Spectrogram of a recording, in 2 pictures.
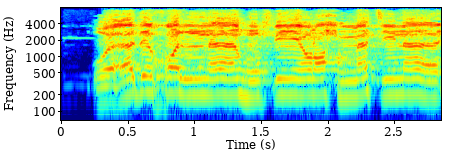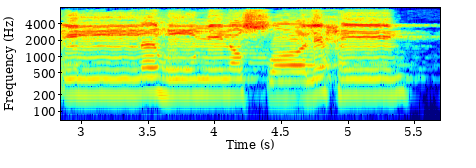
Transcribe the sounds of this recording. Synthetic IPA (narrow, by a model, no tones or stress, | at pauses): waʔad̪xalnaːɦʊfiːɾˤɑħmat̪ɪnaːʔɪnːaɦʊmɪnasˤːɑːlɪħiːn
